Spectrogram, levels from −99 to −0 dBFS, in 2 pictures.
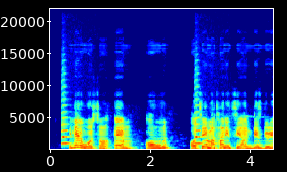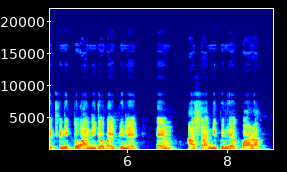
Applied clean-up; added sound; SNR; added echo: none; Bowed string instrument; 7 dB; none.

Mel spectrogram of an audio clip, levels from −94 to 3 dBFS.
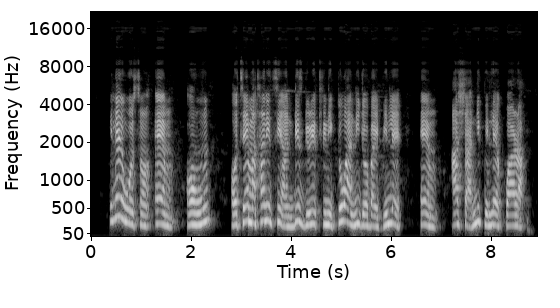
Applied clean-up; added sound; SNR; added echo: none; none; none; none.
